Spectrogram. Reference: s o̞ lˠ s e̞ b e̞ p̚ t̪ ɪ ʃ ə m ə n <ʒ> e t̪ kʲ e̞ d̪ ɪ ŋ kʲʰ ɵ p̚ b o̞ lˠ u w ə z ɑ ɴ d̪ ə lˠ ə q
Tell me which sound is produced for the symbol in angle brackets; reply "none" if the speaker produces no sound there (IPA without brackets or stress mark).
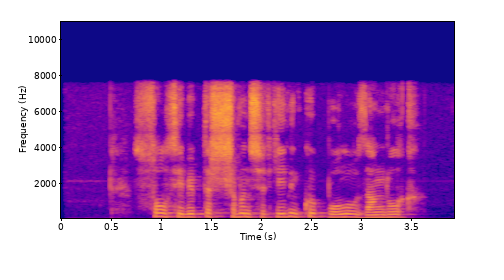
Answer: ʃ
